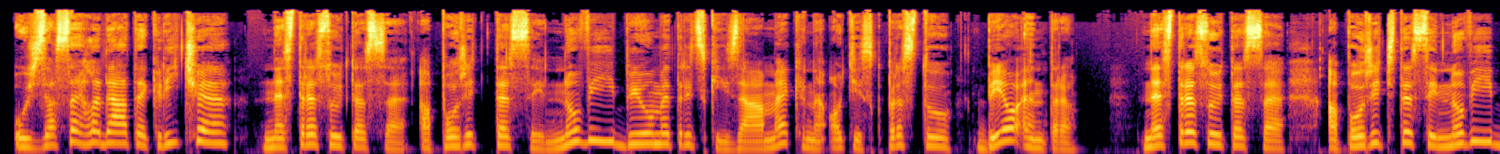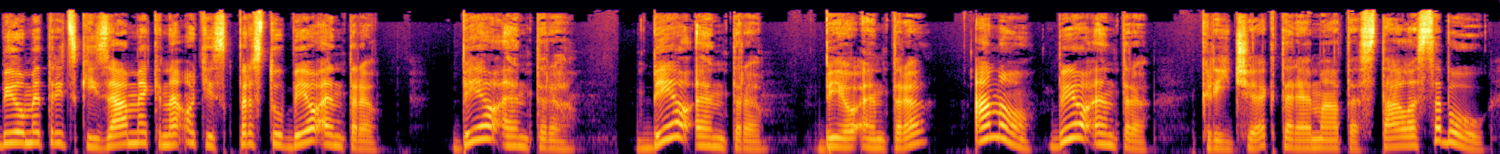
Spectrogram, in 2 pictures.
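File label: Czech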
